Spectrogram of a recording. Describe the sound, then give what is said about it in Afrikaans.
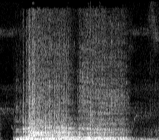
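A lion roars furiously in one loud, sustained blast lasting well over a second, deep and rumbling with a rough, growling edge before it tapers off. “Hy brul verwoed en sê:”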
